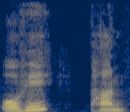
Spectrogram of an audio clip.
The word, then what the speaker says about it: অভিধান: রস্যই আসছে, এর মানে অটা কি হয়ে যাবে, ও এর মতো হয়ে যাবে। তুমি অভিধান পড়তে পারবে না, পড়ার সময় তোমাকে ওই যে দেখো উচ্চারণ লিখে দিয়ে রাখছে, তোমাকে পড়তে হবে অভিধান। আমি কি বোঝাতে পারছি?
